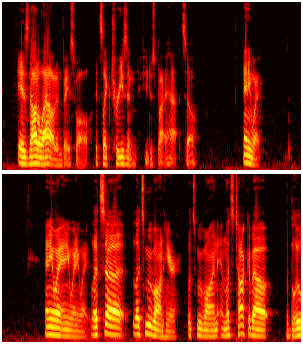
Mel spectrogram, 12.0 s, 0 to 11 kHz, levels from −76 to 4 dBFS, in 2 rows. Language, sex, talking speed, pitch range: English, male, 170 wpm, 120-150 Hz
